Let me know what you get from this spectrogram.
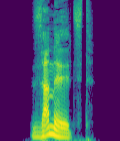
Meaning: second-person singular present of sammeln
- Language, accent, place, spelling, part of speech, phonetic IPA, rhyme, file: German, Germany, Berlin, sammelst, verb, [ˈzaml̩st], -aml̩st, De-sammelst.ogg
